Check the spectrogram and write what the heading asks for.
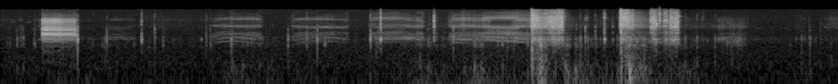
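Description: Carrion crows cawing in a run of harsh calls, the loudest near the start. Then two shotgun shots from a Winchester SXP pump-action come about a second apart, the loudest sounds here, as the birds come in over the decoys.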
